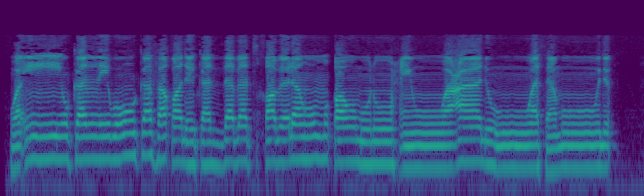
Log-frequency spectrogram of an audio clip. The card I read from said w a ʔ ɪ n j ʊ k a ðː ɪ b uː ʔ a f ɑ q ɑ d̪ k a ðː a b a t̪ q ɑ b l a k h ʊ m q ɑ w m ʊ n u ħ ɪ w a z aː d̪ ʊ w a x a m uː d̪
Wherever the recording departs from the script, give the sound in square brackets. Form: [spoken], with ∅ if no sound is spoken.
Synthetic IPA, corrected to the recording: w a ʔ ɪ n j ʊ k a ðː ɪ b uː [k] a f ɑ q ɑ d̪ k a ðː a b a t̪ q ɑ b l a [∅] h ʊ m q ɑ w m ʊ n [uː] ħ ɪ w a [ʕ] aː d̪ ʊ w a [θ] a m uː d̪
